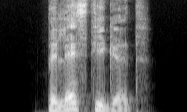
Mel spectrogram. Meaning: second-person plural subjunctive I of belästigen
- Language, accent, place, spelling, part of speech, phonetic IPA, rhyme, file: German, Germany, Berlin, belästiget, verb, [bəˈlɛstɪɡət], -ɛstɪɡət, De-belästiget.ogg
